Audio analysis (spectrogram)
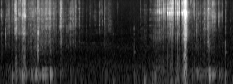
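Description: A metal utility blade carves the scored surface of a solid, rounded, palm-sized cream bar of soap held in the hand, shaving off small soap cubes. Bright, crisp scraping and crackling bursts come in two clusters separated by a short quiet gap, with the sharpest crunch near the end.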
